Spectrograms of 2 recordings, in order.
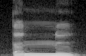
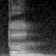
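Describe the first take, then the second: First: The final n bounces with an extra sound. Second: Breath and voice stop abruptly at the final n. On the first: The speaker calls it wrong. "तो ये चीज़ जो है गलत है" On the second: The speaker calls it right. "नून की आवाज़ आते ही आपको सांस और आवाज़ दोनों रोक देना है"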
